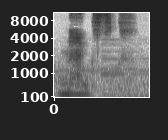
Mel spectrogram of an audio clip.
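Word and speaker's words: Mengsk: Mengs. That's how it's pronounced.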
